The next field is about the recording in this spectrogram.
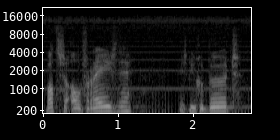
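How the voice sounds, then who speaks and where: A male pastor preaching a sermon in a church, slow and emphatic, with long dramatic pauses and repeated words. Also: on the high side, level tone. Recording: echoey church hall, faint hum.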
